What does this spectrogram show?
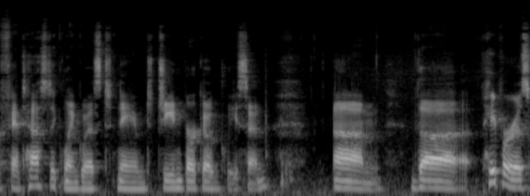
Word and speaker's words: Gleason: paper by a fantastic linguist named Jean Berko Gleason.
